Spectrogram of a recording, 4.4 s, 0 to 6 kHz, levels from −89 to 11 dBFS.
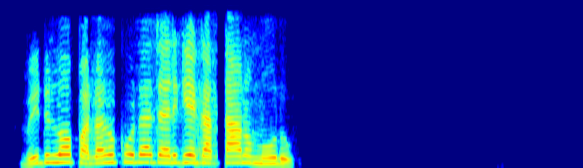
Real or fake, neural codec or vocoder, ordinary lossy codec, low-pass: fake; codec, 16 kHz, 0.5 kbps, X-Codec, HuBERT features, trained on LibriSpeech; AAC, 32 kbps; 5.4 kHz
